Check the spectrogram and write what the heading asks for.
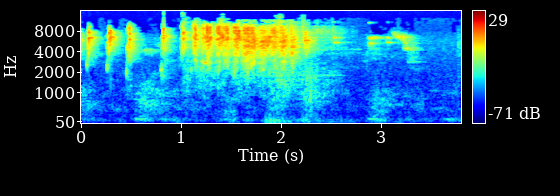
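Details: Salaka-style European goldfinch song: a few sharp separate chirps open into a dense, scratchy, buzzing twitter held for about a second, then thinner notes trail off.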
